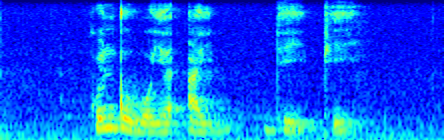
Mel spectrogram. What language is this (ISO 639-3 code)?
xho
